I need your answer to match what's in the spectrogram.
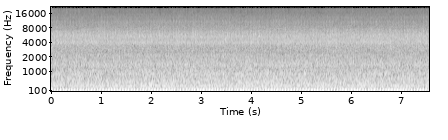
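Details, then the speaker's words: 2012 Camaro rebuild project idling after radiator repair: a steady, even low idle with a smooth continuous rumble, no knocks or misses; engine running healthy. "This thing runs so good now, I don't have to worry about it."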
